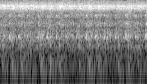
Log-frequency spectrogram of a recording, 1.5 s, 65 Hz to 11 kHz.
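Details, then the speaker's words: 2008 Hero Honda Splendor carbureted single: even, quick idle beat with light top-end ticking and no deep knock underneath; runs very smooth, normal idle. "இந்த 2008 model வண்டி பார்த்தீங்கன்னா ரொம்ப ரொம்ப ஸ்மூத்தா இருக்கும்"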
